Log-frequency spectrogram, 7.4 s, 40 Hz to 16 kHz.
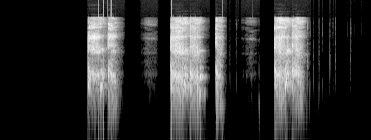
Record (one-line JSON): {"three_cough_length": "7.4 s", "three_cough_amplitude": 30792, "three_cough_signal_mean_std_ratio": 0.4, "survey_phase": "beta (2021-08-13 to 2022-03-07)", "age": "45-64", "gender": "Female", "wearing_mask": "No", "symptom_cough_any": true, "symptom_sore_throat": true, "symptom_fatigue": true, "symptom_other": true, "smoker_status": "Ex-smoker", "respiratory_condition_asthma": false, "respiratory_condition_other": false, "recruitment_source": "Test and Trace", "submission_delay": "2 days", "covid_test_result": "Positive", "covid_test_method": "RT-qPCR", "covid_ct_value": 23.3, "covid_ct_gene": "N gene", "covid_ct_mean": 23.3, "covid_viral_load": "22000 copies/ml", "covid_viral_load_category": "Low viral load (10K-1M copies/ml)"}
